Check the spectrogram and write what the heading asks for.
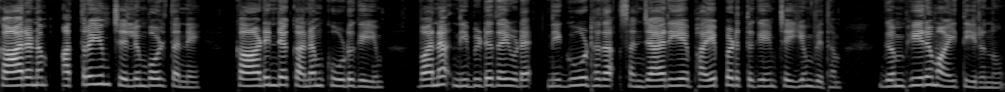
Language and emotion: Malayalam, neutral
